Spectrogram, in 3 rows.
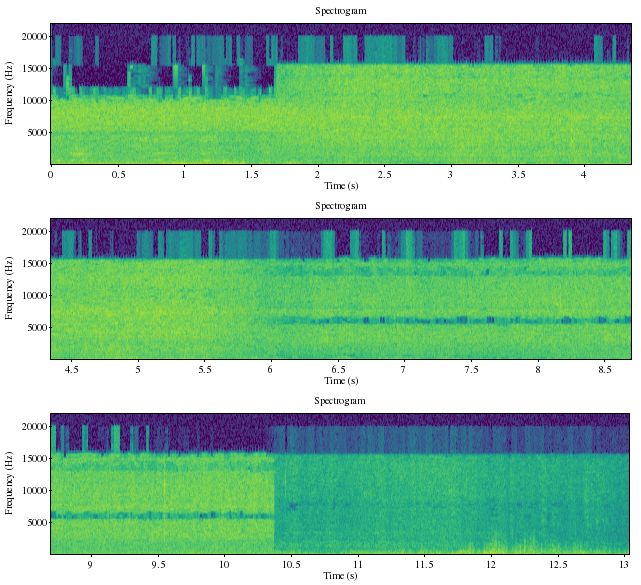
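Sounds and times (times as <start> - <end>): wind rumble on microphone: 0.0 - 7.9, 10.3 - 13.0
water rushing: 0.0 - 12.6.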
